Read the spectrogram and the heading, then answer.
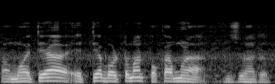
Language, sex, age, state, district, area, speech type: Assamese, male, 30-45, Assam, Jorhat, urban, spontaneous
